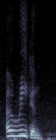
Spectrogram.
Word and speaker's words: O'Regan: your name again O'Regan rhymes with o vegan wonderful thanks very much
